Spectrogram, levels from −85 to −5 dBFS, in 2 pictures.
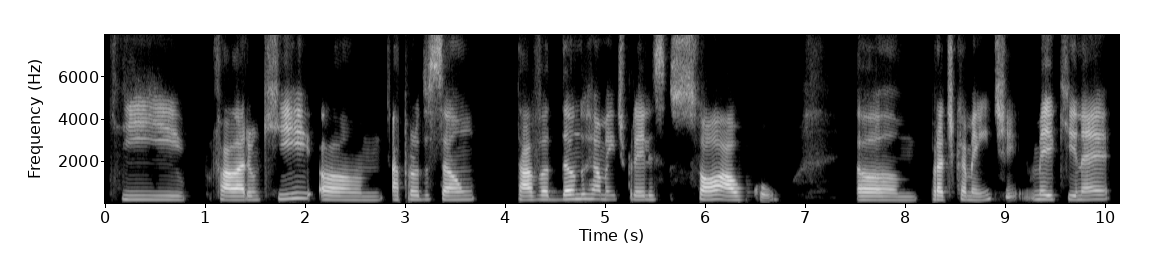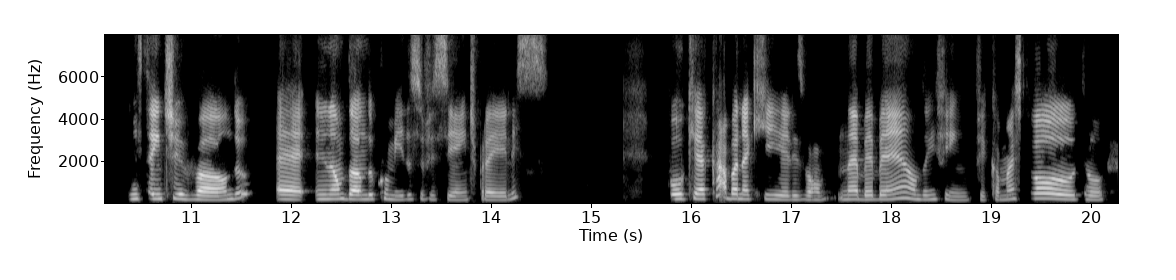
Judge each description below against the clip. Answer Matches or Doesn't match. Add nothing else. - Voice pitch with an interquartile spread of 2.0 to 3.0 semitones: Matches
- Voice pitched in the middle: Doesn't match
